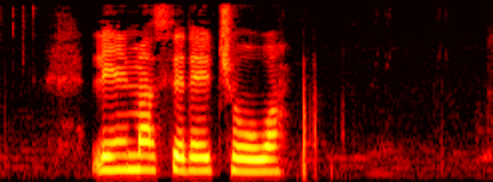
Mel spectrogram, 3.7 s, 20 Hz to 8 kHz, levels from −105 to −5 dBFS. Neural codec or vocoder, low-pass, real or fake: none; 7.2 kHz; real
